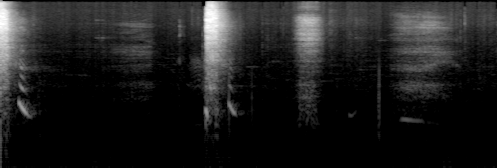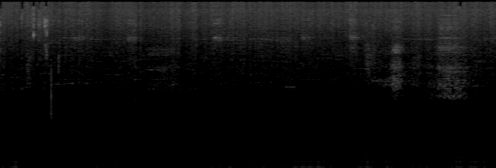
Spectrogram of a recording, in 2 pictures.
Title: messy sneezes and nose blowing #sneeze #sneezing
